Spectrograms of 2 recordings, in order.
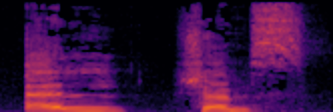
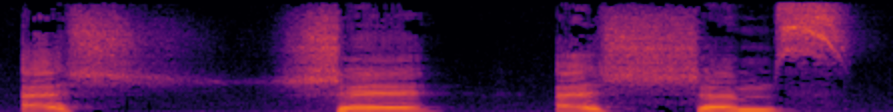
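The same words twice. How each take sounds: First: Slow "الشمس" as "al-shams"; sounded lam. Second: Very slow "الشمس" with a long hissed shhh; merged lam. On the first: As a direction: separate a clear l from the sh in "الشمس". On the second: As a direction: drop the l and hold the doubled sh in "الشمس". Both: Shown as a demonstration. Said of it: "أنا بشيل اللام وأحط شين".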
